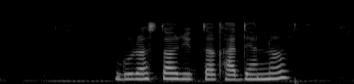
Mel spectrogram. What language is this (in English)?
Nepali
